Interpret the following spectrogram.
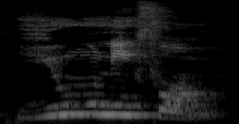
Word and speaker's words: uniform: here we say always uniform so we are saying u like y u y u okay u so it's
